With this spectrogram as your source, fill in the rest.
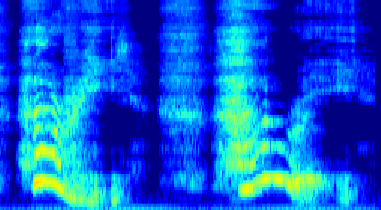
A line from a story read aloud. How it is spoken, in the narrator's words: gasps against his mouth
